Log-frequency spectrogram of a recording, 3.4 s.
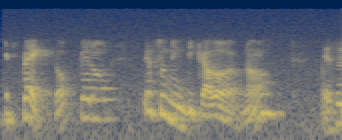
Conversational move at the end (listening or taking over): taking over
